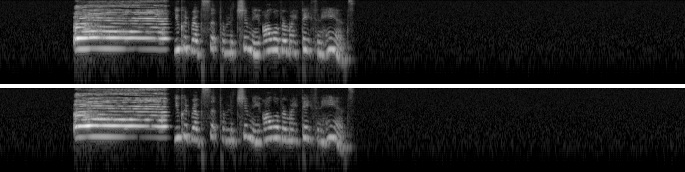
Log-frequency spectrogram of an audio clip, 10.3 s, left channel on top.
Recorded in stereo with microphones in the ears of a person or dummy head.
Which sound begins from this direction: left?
A woman speaking, at 2.6 s.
